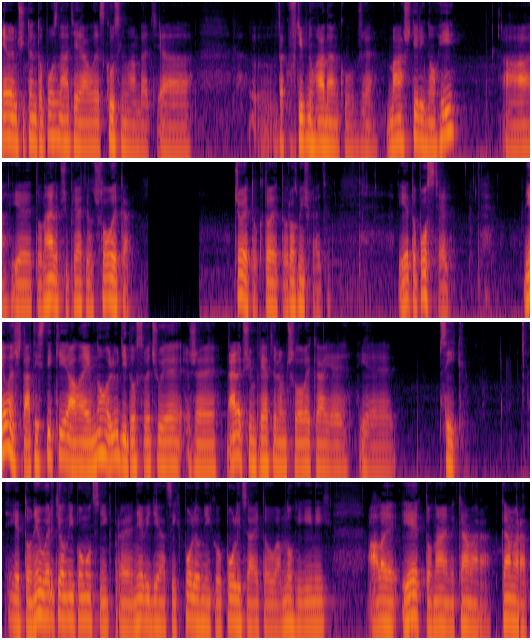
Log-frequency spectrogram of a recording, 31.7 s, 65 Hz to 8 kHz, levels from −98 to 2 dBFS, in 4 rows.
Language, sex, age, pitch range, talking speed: Slovak, male, 30-49, 95-110 Hz, 125 wpm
